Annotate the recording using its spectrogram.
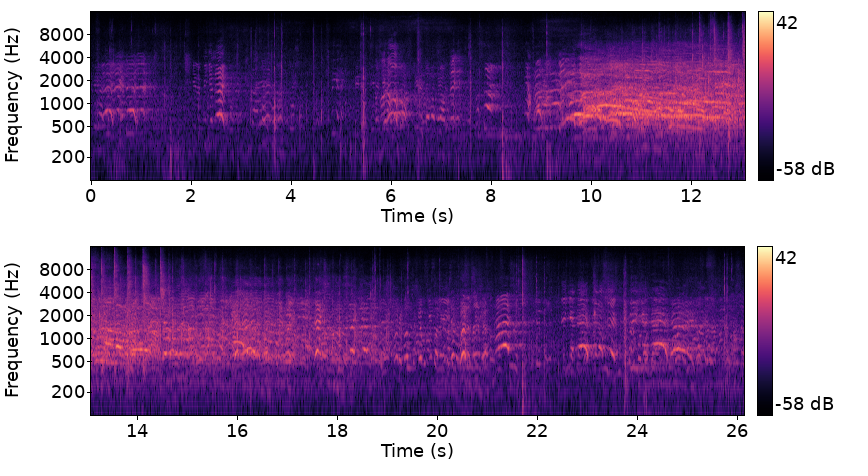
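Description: Young men shout to each other outdoors, some distance away.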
